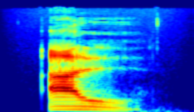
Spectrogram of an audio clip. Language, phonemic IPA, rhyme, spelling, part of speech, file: German, /al/, -al, all, determiner, De-all.ogg
- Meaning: 1. all 2. every (in time intervals, with plural noun)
